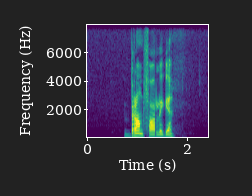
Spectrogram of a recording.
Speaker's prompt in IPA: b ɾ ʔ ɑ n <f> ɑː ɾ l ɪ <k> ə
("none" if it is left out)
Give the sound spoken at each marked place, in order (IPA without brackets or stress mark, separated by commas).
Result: f, ɡ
